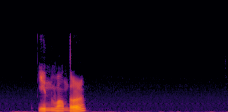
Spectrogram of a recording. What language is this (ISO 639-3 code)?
swe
